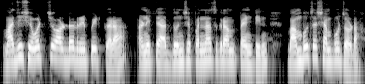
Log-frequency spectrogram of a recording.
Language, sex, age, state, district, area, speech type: Marathi, male, 18-30, Maharashtra, Sindhudurg, rural, read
